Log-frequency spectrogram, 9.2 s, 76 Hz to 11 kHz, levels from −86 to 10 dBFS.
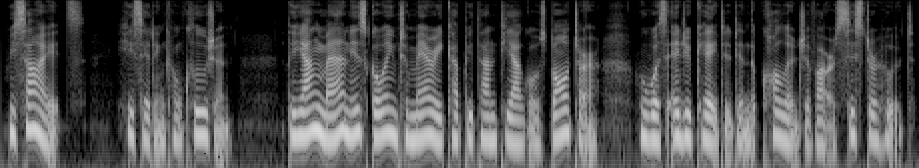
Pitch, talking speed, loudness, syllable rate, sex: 185 Hz, 155 wpm, -17 LUFS, 5.0 syllables/s, female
